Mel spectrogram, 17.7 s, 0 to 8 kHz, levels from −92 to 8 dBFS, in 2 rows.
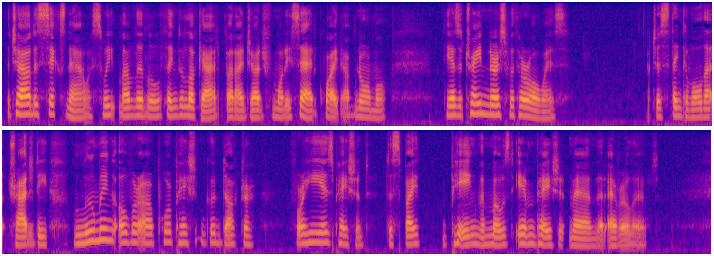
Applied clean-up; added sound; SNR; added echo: none; none; none; none.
